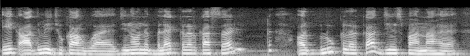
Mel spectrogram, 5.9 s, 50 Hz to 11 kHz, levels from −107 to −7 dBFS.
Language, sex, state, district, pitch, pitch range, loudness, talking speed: Hindi, male, Jharkhand, Deoghar, 155 Hz, 145-170 Hz, -16 LUFS, 175 wpm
